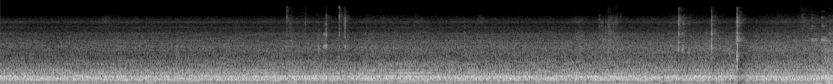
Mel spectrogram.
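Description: Steady low running and road noise heard inside a city bus travelling between stops, with a few light clicks or rattles about three seconds in and again near the end.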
